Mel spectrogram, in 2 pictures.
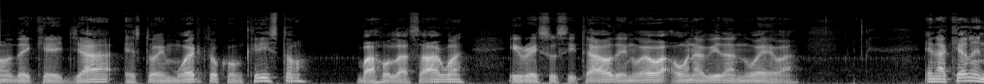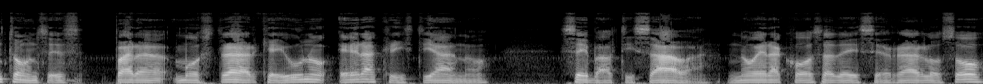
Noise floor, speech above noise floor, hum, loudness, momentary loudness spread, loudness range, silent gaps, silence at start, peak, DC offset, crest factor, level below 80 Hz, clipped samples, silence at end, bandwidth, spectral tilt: -49 dBFS; 30 dB; none; -19 LUFS; 10 LU; 3 LU; none; 0 s; 0 dBFS; under 0.1%; 20 dB; -40 dBFS; under 0.1%; 0 s; 11.5 kHz; -6 dB/octave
